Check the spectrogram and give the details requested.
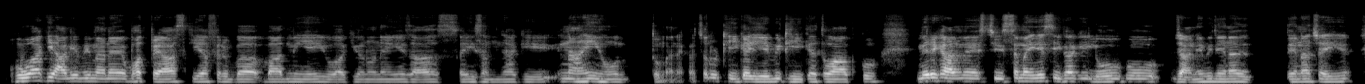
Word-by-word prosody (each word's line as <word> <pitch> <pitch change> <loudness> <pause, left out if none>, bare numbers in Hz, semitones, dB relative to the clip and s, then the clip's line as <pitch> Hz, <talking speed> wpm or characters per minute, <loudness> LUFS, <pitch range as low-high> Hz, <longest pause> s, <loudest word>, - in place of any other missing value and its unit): हुआ 165 +4 +6
कि 170 -1 +1
आगे 140 +2 +2
भी 145 +1 -2
मैंने 140 -1 +1
बहुत 145 +2 0
प्रयास 125 +1 +3
किया। 130 0 -1
फिर 125 0 -7
ब - - -1 0.3
बाद 125 -1 0
में 125 -1 -7
यही 120 +1 -5
हुआ 115 -1 -4
कि 120 +1 -14
उन्होंने 115 0 -9
ये 120 - -6
ज़्यादा 115 0 -3
सही 115 +1 -8
समझा 115 -1 -8
कि 115 0 -11
ना 135 -2 0
ही 135 +1 +1
हो। 120 -1 -3 0.3
तो - - -6
मैंने - - -12
कहा - - -14
चलो 155 -1 -2
ठीक 135 -2 -3
है, 135 - +6
ये 125 0 +3
भी 135 +2 0
ठीक 125 0 -3
है 125 - +2
तो 125 +1 -1
आपको 120 +2 +1 0.5
मेरे 155 +2 +8
ख्याल 145 -3 +7
में 145 -1 +1
इस 140 0 -4
चीज़ 135 -1 0
से 150 - +1
मैं 150 0 +4
ये 150 +2 +3
सीखा 140 -2 +2
कि 140 -1 -5
लोगों 130 +1 -1
को 135 -1 -5
जाने 115 +3 +2
भी 130 +1 -1
देना 130 0 +2 0.5
देना 125 +1 +1
चाहिए, 130 +1 0
130 Hz, 235 wpm, -21 LUFS, 120-140 Hz, 0.5 s, मेरे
